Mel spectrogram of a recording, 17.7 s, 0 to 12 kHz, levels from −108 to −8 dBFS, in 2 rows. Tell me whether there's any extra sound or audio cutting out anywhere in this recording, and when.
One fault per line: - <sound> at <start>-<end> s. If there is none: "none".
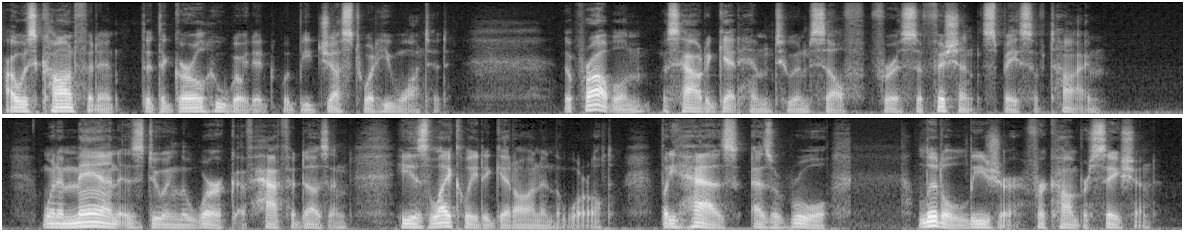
none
